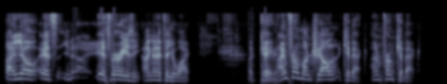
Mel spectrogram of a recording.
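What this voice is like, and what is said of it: Slight French Canadian accent. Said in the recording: “I have an accent because I'm French speaking. I'm not French. I'm French Canadian. ... I can hear that accent a little bit.”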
